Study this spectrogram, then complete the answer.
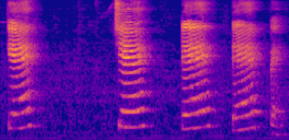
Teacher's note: series wise भी आप ध्यान रखिए, कंठ, तालव्य, मूर्धव्य, दंत और ओष्ठ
